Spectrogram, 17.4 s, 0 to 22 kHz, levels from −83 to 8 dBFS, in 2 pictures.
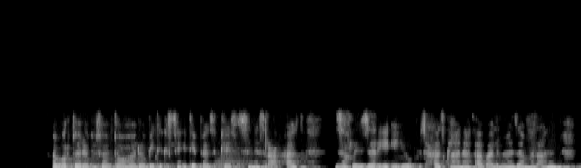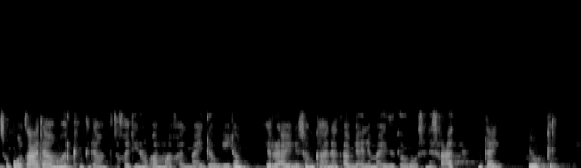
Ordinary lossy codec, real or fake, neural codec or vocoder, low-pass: Opus, 32 kbps; real; none; 7.2 kHz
